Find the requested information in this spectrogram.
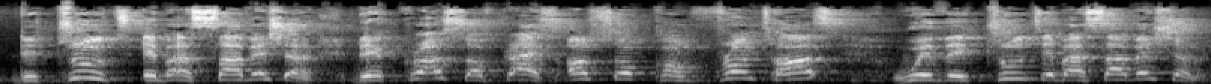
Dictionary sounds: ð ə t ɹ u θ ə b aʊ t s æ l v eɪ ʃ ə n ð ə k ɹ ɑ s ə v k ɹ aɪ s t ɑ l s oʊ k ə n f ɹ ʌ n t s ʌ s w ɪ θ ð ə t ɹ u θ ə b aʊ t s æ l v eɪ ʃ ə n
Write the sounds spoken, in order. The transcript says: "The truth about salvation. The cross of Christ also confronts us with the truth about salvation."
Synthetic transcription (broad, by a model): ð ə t ɹ u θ ə b aʊ t s æ l v eɪ ʃ ə n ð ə k ɹ ɑ s ə v k ɹ aɪ s t ɑ l s oʊ k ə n f ɹ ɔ n t ʌ s w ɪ ð ə t ɹ u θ ə b aʊ t s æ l v eɪ ʃ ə n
